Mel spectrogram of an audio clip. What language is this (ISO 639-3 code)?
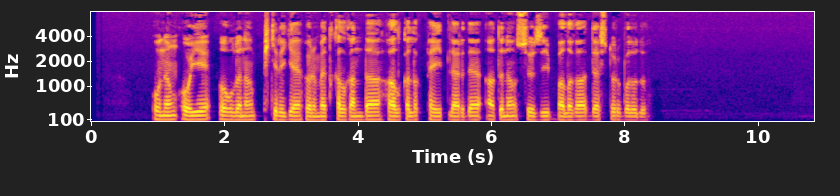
uig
